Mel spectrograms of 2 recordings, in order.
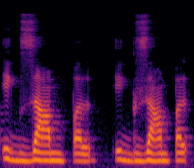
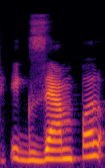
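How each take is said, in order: First: एग्जाम्पल with an open "aa" in the middle; "aa" variant. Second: एग्जाम्पल with a wide "ae" in the middle; "ae" variant. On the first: Teacher asking students to watch, "aa" in एग्जाम्पल. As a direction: say एग्जाम्पल as "ig-zaam-pal". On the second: Teacher asking students to watch, "ae" in एग्जाम्पल. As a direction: say एग्जाम्पल as "ig-zaem-pal". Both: Shown as a demonstration. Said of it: "pronounce देखें".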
